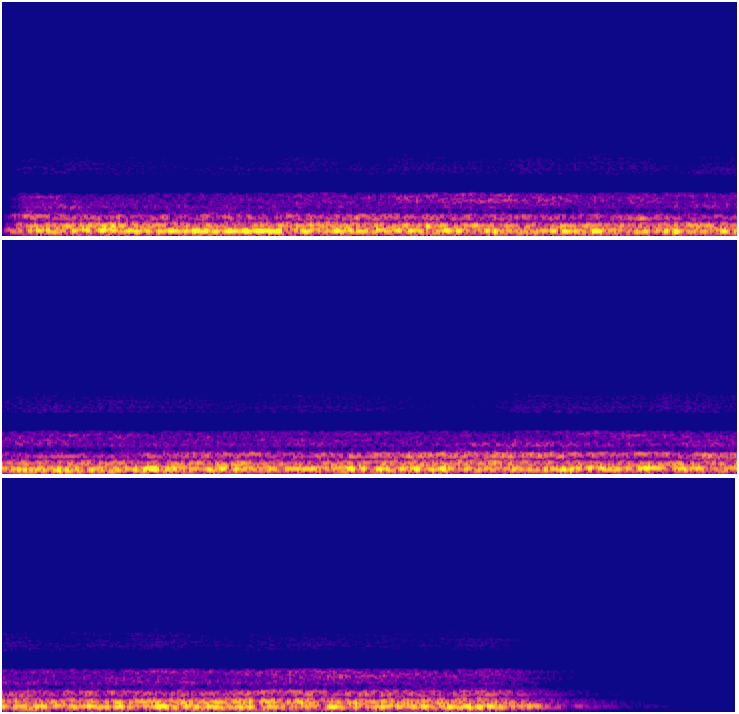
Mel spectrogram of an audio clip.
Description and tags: drone sound hole
Room tone for the lower berth in a science fiction movie. Various drones processed in Samplitude.
room, science, fiction, drone, tone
